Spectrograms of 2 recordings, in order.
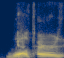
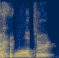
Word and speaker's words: Walter: Peter, please say that slowly because it sounded like you put an S on the end of my name. No, I did not. Walters is back.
